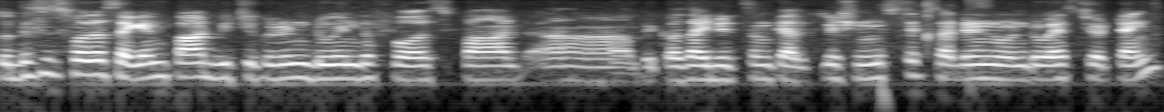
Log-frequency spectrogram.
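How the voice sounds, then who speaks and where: Speaking with an Indian accent, a man with a fairly high pitch keeps a monotone, flat intonation. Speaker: math and statistics tutor. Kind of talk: tutorial. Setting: recorded at home at midnight. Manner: soft-spoken; halting.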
